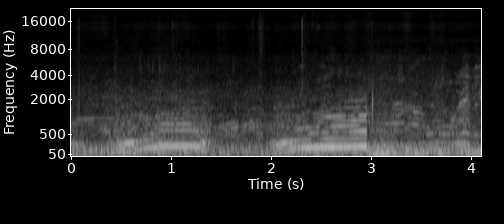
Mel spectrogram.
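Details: Cattle unloading from a truck at a market, giving two long low moos, each rising then holding a steady tone for about a second, with faint crowd and engine rumble beneath.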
